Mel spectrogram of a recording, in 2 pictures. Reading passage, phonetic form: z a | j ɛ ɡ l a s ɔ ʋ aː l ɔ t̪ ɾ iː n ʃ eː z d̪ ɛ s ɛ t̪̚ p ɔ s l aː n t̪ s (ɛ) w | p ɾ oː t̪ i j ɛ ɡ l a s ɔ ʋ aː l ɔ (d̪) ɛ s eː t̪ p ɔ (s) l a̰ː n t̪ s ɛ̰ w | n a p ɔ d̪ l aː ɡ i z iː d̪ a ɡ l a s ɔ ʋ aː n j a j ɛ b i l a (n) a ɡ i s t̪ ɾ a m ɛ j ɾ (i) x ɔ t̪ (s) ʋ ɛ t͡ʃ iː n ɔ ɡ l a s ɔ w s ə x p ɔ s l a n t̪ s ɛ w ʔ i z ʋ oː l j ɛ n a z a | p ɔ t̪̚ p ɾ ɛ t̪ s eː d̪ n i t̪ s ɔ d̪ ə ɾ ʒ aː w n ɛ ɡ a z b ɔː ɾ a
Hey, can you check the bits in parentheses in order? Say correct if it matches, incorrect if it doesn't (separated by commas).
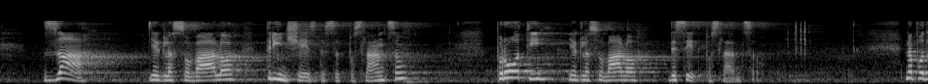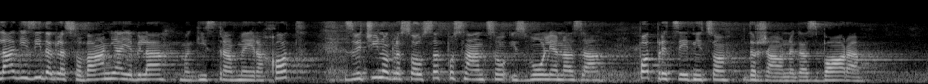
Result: correct, correct, correct, incorrect, incorrect, incorrect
